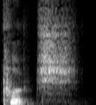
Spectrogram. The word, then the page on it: putsch: British English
